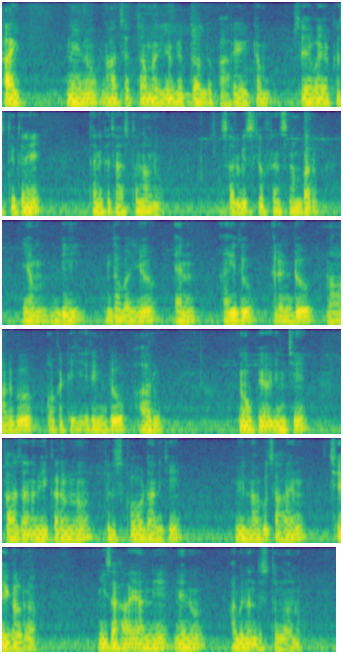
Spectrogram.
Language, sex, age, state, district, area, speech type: Telugu, male, 18-30, Andhra Pradesh, N T Rama Rao, urban, read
